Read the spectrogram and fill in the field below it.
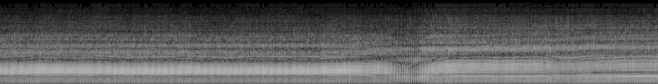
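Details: McCulloch 1-42 two-stroke chainsaw, restored project saw, cutting wood: screaming at high revs, bogging briefly as it bites and recovering cleanly; strong, healthy cutting.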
